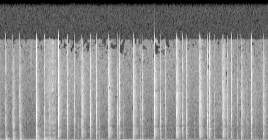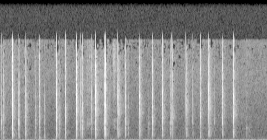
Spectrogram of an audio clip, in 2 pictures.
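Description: Fingertips and nails tap and click quickly on the shell of a small, hollow white plastic wireless mouse resting on a table. The result is a rapid, steady stream of sharp, bright, dry clicks with almost no ring, over a low, quiet background rumble.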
